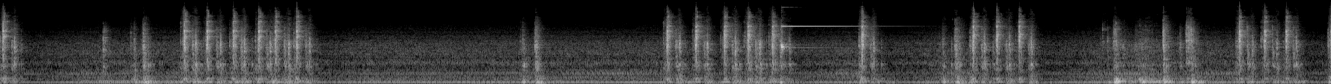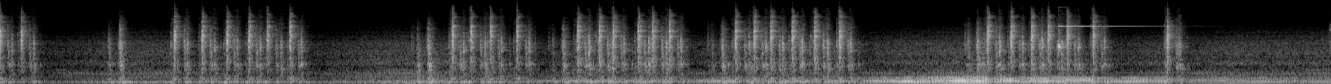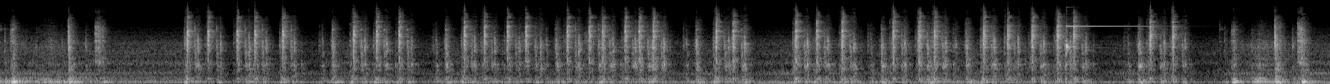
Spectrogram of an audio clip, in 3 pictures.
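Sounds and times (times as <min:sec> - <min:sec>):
typewriter key strikes: 0:00.0 - 0:00.2, 0:01.3 - 0:03.2, 0:06.6 - 0:08.8, 0:09.4 - 0:10.4, 0:11.0 - 0:13.7, 0:14.4 - 0:16.4, 0:17.5 - 0:21.9, 0:28.5 - 0:39.8
typewriter margin bell ring: 0:07.5 - 0:10.0, 0:23.4 - 0:25.3, 0:37.0 - 0:38.6.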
